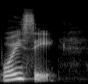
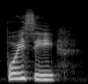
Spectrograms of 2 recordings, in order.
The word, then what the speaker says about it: Boise: you better pronounce it Boise. And I immediately did that. And I've been pronouncing it Boise ever since, even though for the first like 25 years of my life, I always called it Boise.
